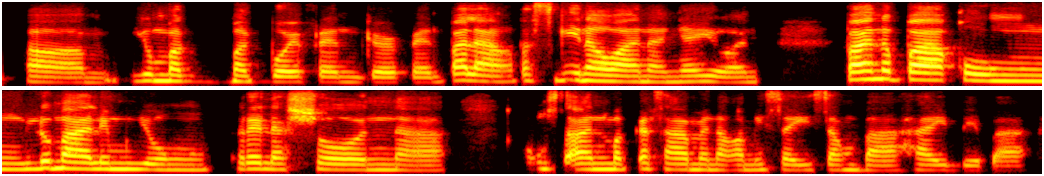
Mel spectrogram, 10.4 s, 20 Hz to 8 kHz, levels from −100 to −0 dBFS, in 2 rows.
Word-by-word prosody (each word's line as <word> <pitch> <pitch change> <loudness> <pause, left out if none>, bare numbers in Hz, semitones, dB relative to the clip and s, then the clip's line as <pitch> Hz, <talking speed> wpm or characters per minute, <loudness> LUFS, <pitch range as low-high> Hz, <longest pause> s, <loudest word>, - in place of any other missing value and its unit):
um, 170 -1 -3
yung 220 +2 -3
mag 210 -1 +1 0.2
mag-boyfriend-girlfriend 180 -3 -5
pa 235 - +4
lang, 200 -4 +2
tapos 220 +3 -6
ginawa 215 -5 +3
na 185 -1 -5
niya 195 +1 -4
’yon. 175 0 -7 0.5
Pano 280 +2 +8
pa 250 -1 +8
kung 215 -3 -2
lumalim 220 -3 +3
yung 190 -3 -6 0.2
relasyon 200 -3 +1
na 170 -1 -7 0.4
kung 220 - -14
saan 205 -1 +1
magkasama 200 -2 -3
na 180 -1 -5
kami 180 +1 -8
sa 190 -1 -6
iisang 180 +1 -8
bahay, 175 +1 -6
di 170 - -12
ba? 165 - -9
195 Hz, 160 wpm, -25 LUFS, 180-215 Hz, 0.5 s, Pano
